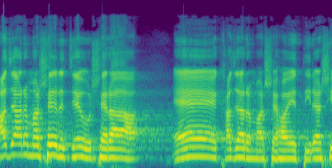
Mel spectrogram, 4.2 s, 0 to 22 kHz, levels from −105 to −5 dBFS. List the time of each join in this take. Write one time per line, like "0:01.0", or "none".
none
